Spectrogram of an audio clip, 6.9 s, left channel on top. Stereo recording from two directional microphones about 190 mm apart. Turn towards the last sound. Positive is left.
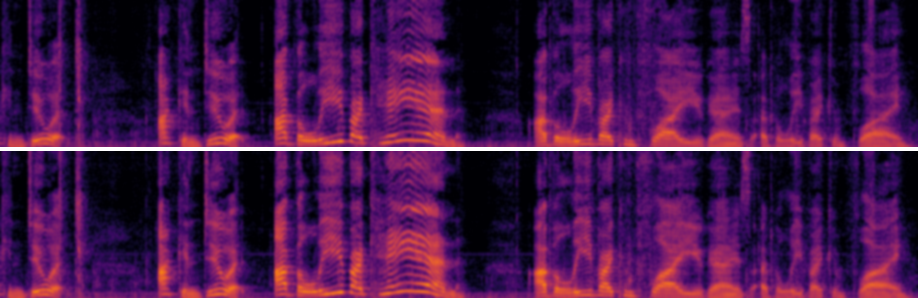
turn(degrees=-5)  # may be behind; listen again after turning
